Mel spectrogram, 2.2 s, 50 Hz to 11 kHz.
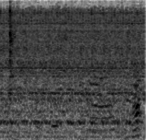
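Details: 2005 Kia Spectra 2.0L right after timing belt, water pump and drive belt replacement: starts right up and settles into a smooth, even idle with no knocks or ticks; sounds healthy.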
